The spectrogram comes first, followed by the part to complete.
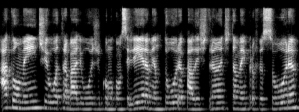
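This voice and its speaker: With audible room echo, a woman at a medium pitch speaks at a fairly slow pace in a monotone, flat intonation with hardly any pauses. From Rio de Janeiro, Brazil. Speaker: psychologist and HR consultant. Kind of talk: webinar panel talk.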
